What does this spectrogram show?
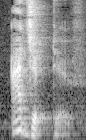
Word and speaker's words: adjective: try now listen carefully D is silent adjectives are louder because in red is accented syllable stressed syllable skip the D ejected adjective adjective okay not a bijective this one try and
